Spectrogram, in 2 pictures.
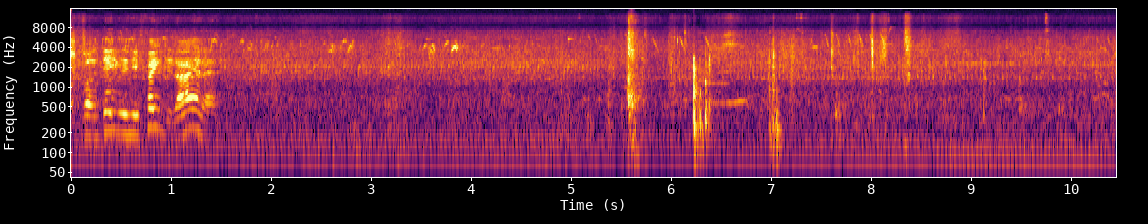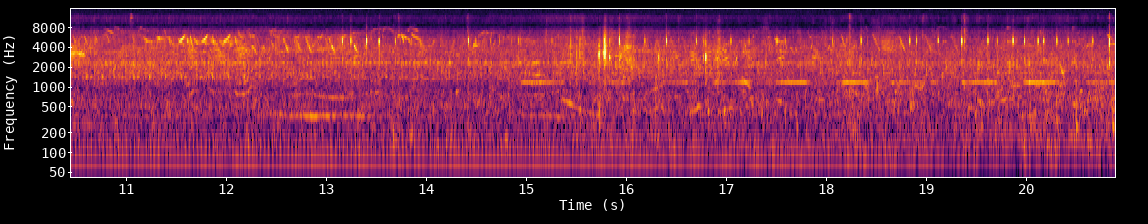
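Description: A boat engine idles with a steady low hum.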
